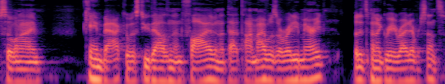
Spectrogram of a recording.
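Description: On a very clean recording with a silent background, a man with an American accent talks very fast at a fairly low pitch, his intonation monotone and flat. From Kansas City, Missouri. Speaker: architect. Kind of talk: interview. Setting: office.

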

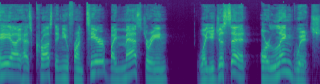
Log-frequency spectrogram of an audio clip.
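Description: A man with a non-native accent, high-pitched, very slow, with lively intonation and very even loudness, on a very clean recording with a silent background and a dry, close sound with no echo. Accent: foreign. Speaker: co-host. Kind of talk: religious talk show. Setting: studio with audience.

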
